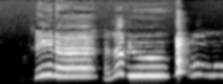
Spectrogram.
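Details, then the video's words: Siberian husky singing and talking: three drawn-out, tonal howl phrases, the middle one sliding upward and the last starting with a rough break, with a person's voice nearby. "the singing, howling, talking, Siberian husky"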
